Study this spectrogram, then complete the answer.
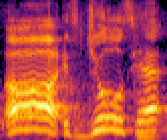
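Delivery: booming high hail, hammed up; club entrance. Trying a name on entering the club, booming mock hail. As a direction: burst in and announce yourself loudly. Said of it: "You enter the club".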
